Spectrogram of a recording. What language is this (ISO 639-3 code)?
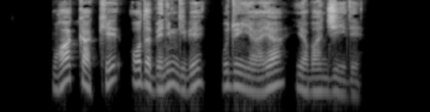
tur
